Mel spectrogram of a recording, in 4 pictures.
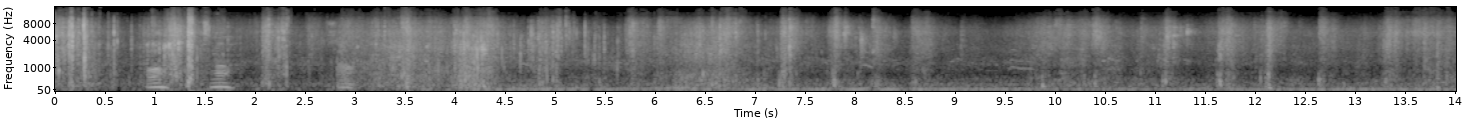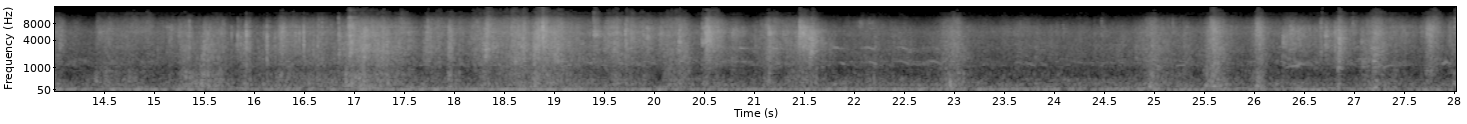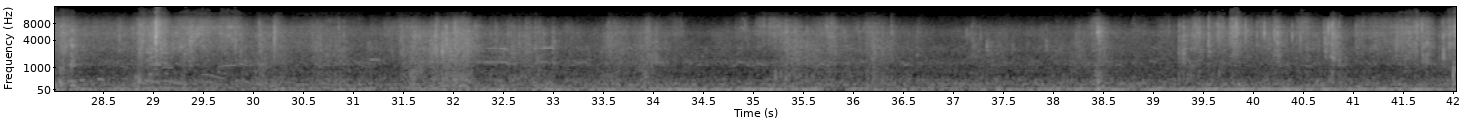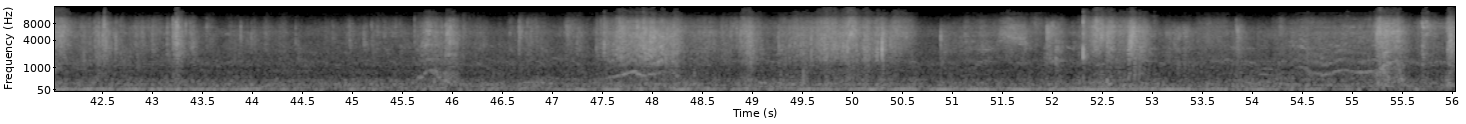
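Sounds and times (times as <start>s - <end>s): tent fabric rustling and knocking: 0.0s - 9.0s, 9.6s - 36.6s, 45.6s - 56.0s.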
